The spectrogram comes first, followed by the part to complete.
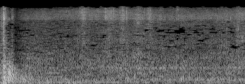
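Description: Steady noise of motor vehicles running on the street, picked up by a body-worn camera, with a brief scuff right at the start.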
